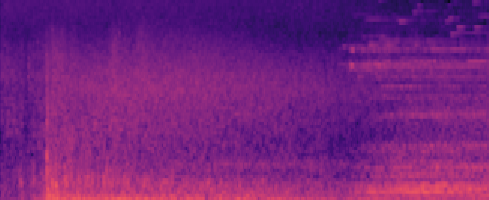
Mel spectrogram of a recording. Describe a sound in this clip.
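Sea waves wash and roar.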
